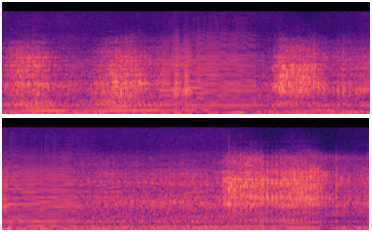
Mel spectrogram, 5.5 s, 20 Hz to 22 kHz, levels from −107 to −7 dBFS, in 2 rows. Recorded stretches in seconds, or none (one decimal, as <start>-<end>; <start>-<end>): 0.0-1.2; 1.9-2.7; 3.3-5.5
